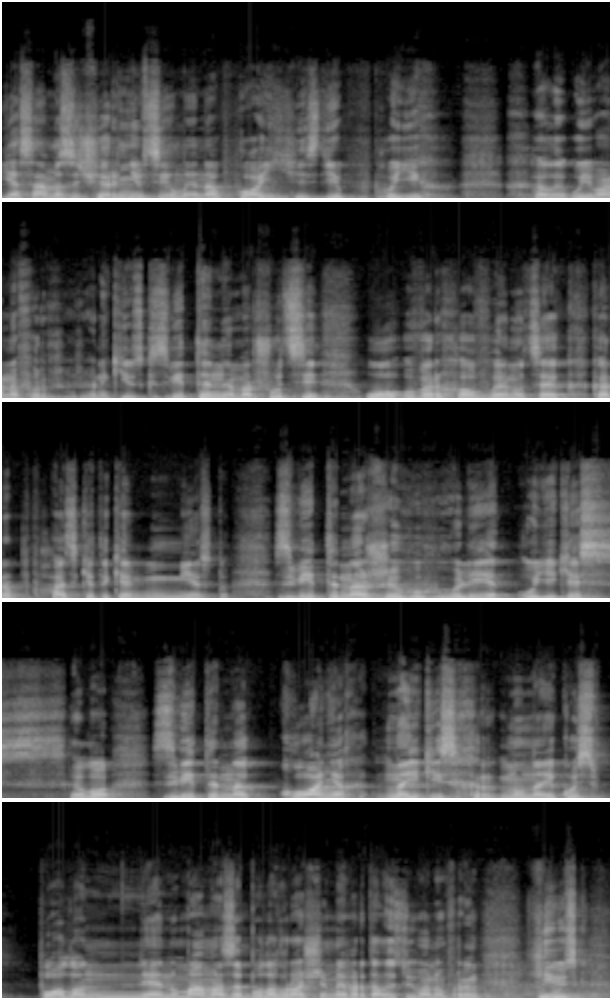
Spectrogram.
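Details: Adult male stand-up comedian who says he stutters, performing live; genuine self-reported stuttering, which he once sought treatment for from a fortune teller.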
